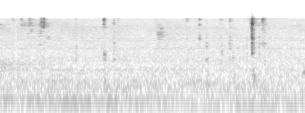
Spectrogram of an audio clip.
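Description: Faint computer keyboard keys being pressed for copy, paste and tab: a few soft, scattered clicks over quiet background hiss, with one sharper, louder click near the end.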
